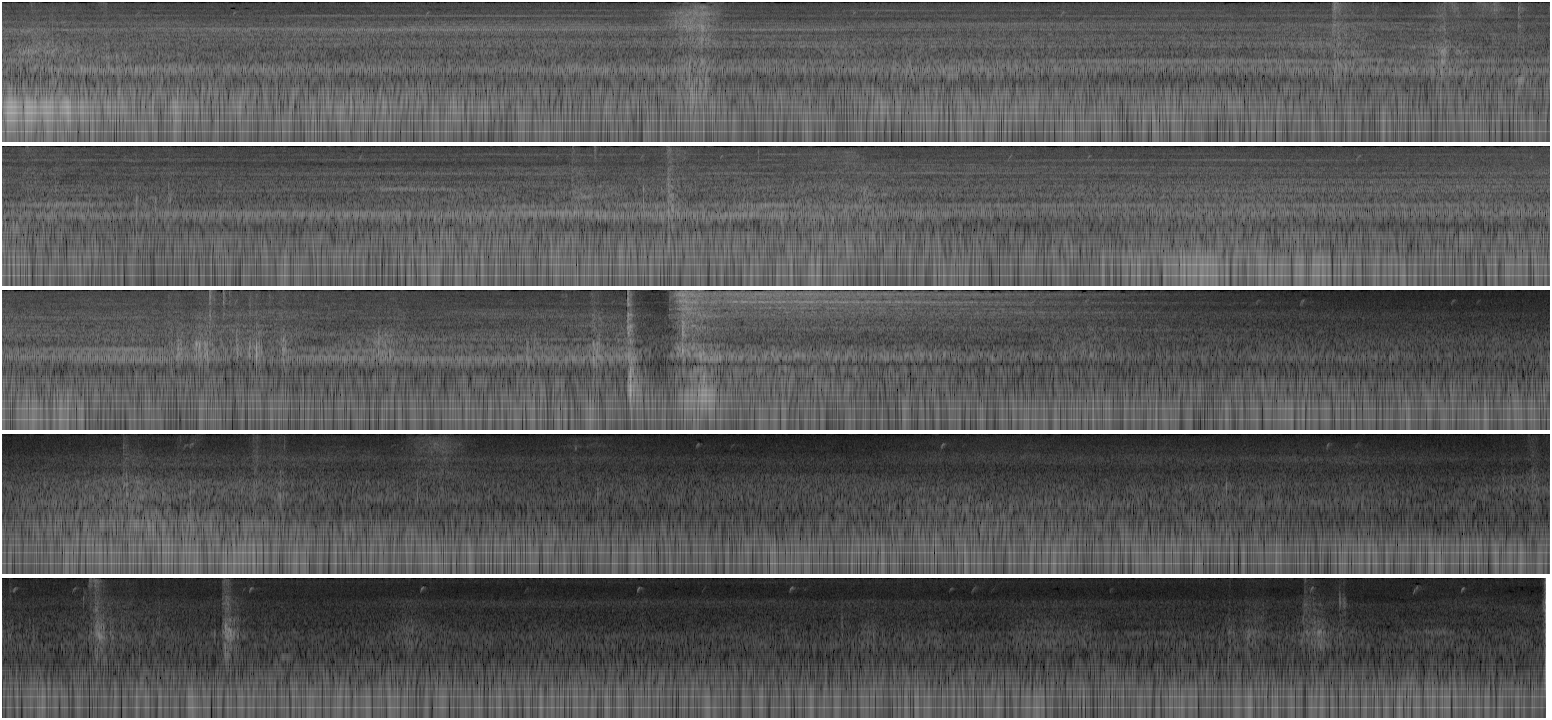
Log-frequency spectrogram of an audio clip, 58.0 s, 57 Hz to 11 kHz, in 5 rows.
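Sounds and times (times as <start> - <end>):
heat pump humming: 0.0 - 58.0.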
